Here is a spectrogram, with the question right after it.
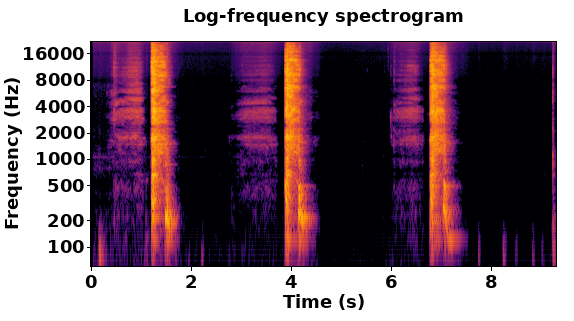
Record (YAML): three_cough_length: 9.3 s
three_cough_amplitude: 32767
three_cough_signal_mean_std_ratio: 0.26
survey_phase: alpha (2021-03-01 to 2021-08-12)
age: 65+
gender: Female
wearing_mask: 'No'
symptom_none: true
symptom_onset: 12 days
smoker_status: Ex-smoker
respiratory_condition_asthma: false
respiratory_condition_other: false
recruitment_source: REACT
submission_delay: 1 day
covid_test_result: Negative
covid_test_method: RT-qPCR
